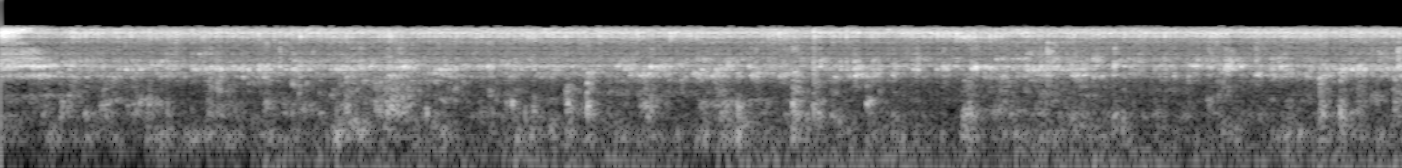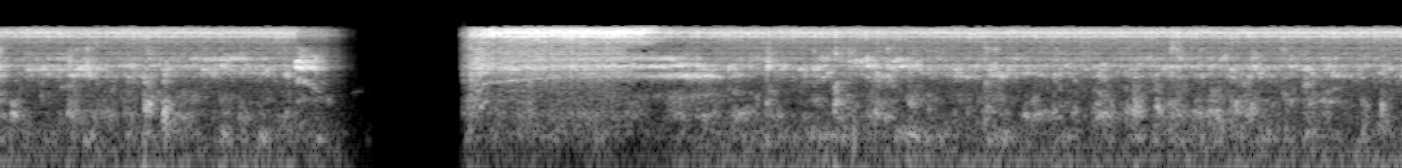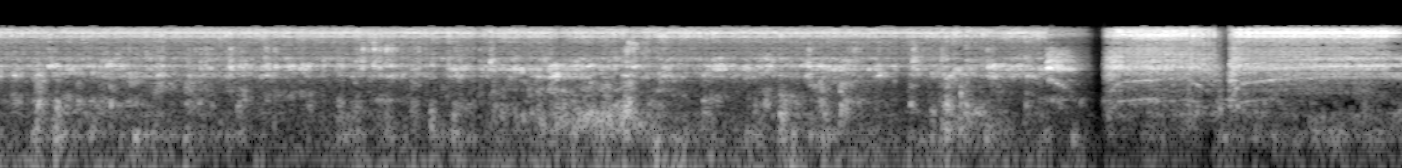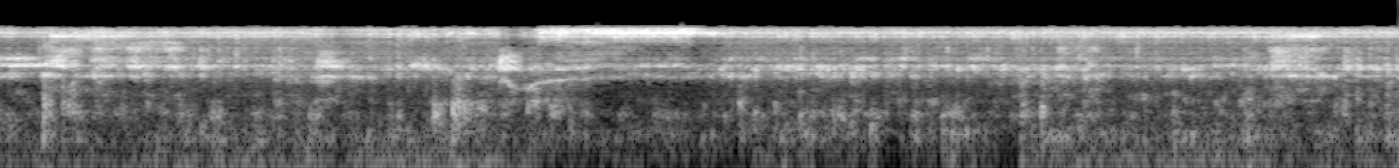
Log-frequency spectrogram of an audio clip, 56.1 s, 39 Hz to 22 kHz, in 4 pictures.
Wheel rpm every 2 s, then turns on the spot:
160, 160, 160, 160, 160, 160, 160, 160, 80, 90, 160, 160, 160, 160, 160, 160, 160, 160, 160, 90, 130, 160, 160, 140, 160, 160, 160, 160.
none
